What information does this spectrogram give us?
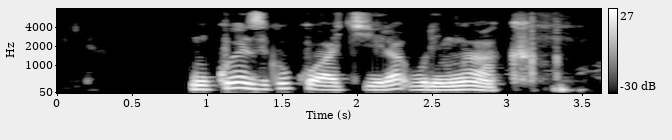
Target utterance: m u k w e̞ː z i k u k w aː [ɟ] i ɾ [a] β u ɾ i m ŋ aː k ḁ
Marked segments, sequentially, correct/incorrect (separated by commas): incorrect, correct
